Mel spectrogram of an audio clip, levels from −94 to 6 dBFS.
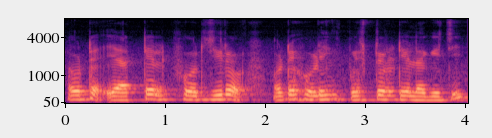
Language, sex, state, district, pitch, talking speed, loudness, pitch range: Odia, male, Odisha, Nuapada, 150 Hz, 165 wpm, -14 LUFS, 140-155 Hz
